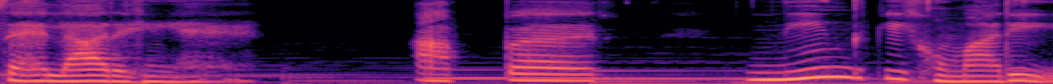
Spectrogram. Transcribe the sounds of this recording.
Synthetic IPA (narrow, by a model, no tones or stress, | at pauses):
sɛɦlaɾɐɦiɦɛ̃ː | aːpːɐɾ | nĩːnd̪kixʊmaːɾi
